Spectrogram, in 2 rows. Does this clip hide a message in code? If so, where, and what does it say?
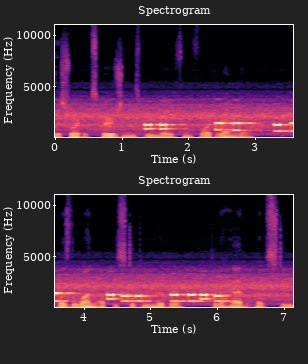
Yes: DTMF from 1.3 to 6.0 s, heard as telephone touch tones, dialled by hand, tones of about 90 ms, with radio hiss, room echo and speech in English. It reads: 00 96 23 011 2201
